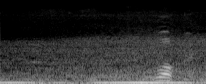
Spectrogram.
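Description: Low, steady rumble of road traffic, swelling about a second in as a car goes by.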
